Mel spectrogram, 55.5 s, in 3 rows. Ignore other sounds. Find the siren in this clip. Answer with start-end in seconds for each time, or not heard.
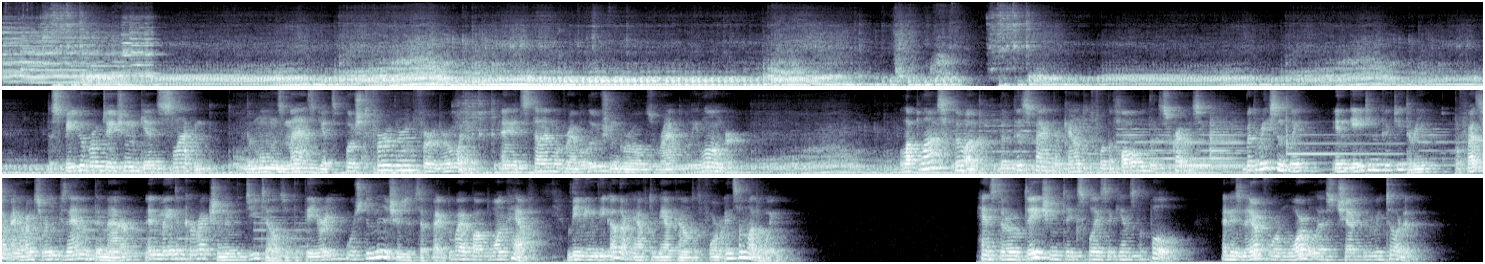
not heard.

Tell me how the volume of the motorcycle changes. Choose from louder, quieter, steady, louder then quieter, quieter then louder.
quieter.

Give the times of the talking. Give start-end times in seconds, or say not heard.
19.1-27.7, 29.7-46.8, 49.2-54.7.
